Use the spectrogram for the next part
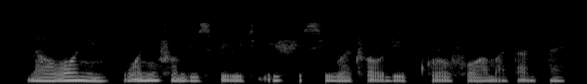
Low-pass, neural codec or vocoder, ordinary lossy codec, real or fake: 7.2 kHz; none; none; real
